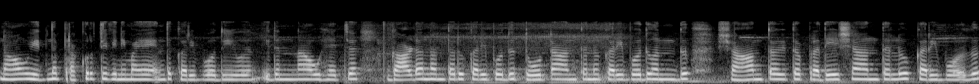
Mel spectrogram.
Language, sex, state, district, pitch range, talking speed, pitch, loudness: Kannada, female, Karnataka, Raichur, 225-245 Hz, 135 wpm, 235 Hz, -14 LUFS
